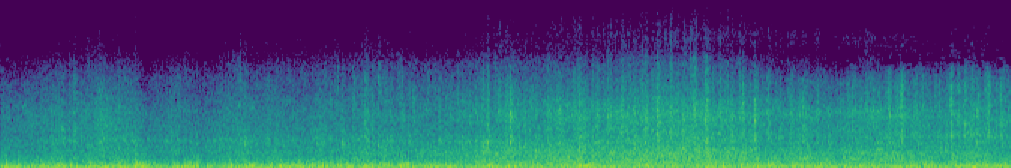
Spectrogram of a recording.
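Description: Passenger train rolling past, its coaches' wheels running on the rails with a steady rumble and faint clicks, with wind buffeting the microphone.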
